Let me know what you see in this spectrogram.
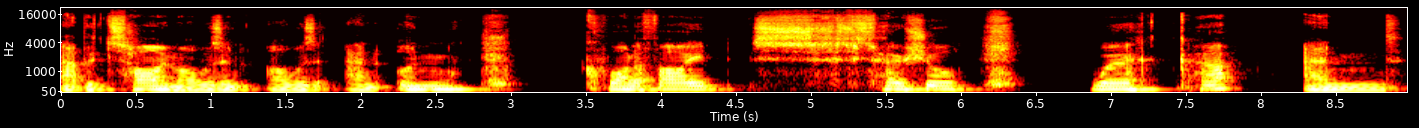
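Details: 40-year-old man with stuttering (stammering) since about age 4 or 5; he still has blocks, though fewer than before the Starfish Project.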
